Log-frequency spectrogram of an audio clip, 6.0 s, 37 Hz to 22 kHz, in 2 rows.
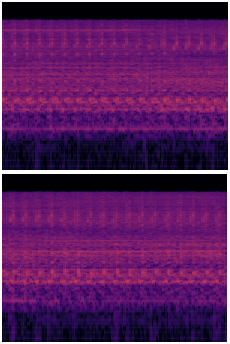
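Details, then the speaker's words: Honda Accord 7th generation idling: fast, fairly even tapping knock under the hood whose source was at first unclear. Power steering pump knock. "во время работы двигателя образовался какой-то подозрительный стук непонятно откуда идет"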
